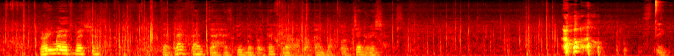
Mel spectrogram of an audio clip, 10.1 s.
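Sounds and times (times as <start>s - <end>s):
speech: 0.6s - 1.7s, 2.4s - 5.8s
person gagging and coughing after inhaling hot Cheeto dust: 8.4s - 9.2s.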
